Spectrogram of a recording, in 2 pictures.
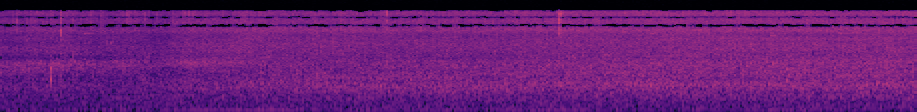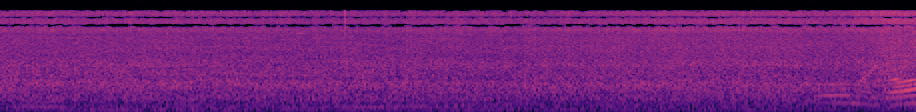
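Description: Fast-flowing mountain river rushing over rocks: a steady, even wash of water noise that grows a little louder about two seconds in and then holds.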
